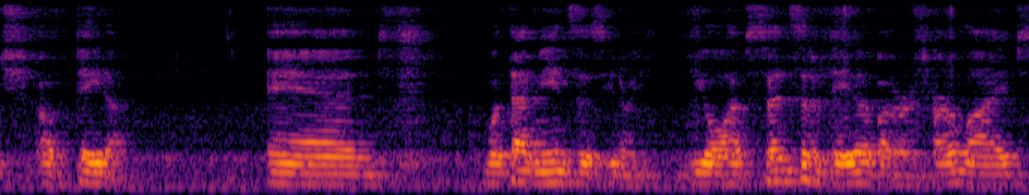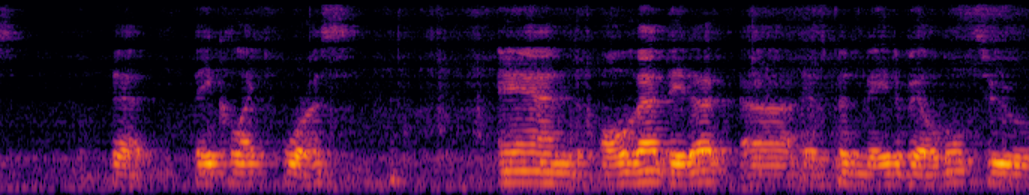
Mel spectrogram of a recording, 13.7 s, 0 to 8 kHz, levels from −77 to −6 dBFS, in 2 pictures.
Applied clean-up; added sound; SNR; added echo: none; none; none; reverberation time 0.2 s.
